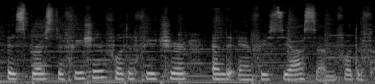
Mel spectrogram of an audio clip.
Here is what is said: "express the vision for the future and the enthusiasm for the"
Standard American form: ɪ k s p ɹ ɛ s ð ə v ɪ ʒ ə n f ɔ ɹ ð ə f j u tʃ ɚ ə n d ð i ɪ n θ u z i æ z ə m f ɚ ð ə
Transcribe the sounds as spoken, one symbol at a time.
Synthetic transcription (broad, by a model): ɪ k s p ɹ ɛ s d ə f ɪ ʃ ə n f ɔ ɹ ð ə f j u tʃ ɚ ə n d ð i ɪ n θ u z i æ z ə m f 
